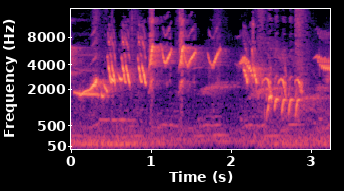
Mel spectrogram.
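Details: Two Asian pied starlings singing a duet: rapid series of bright whistled and chirping notes, some in quick repeated trills, others slurred up and down, with harsher buzzy bursts between phrases.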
